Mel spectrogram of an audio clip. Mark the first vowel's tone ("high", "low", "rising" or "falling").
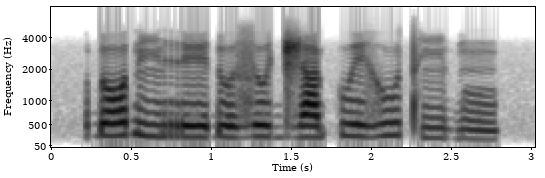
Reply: rising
